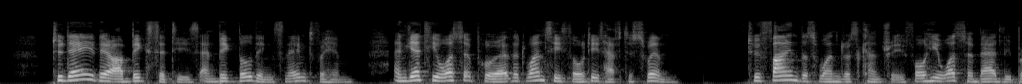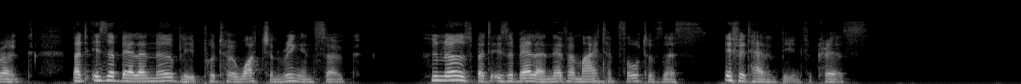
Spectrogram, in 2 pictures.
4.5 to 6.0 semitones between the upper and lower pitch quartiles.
Yes: average, 4.8 semitones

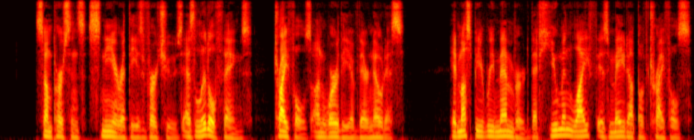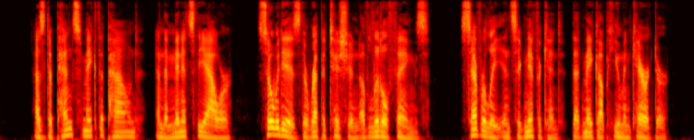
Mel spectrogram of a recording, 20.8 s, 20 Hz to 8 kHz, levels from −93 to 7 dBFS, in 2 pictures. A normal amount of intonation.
Yes: average, 4.7 semitones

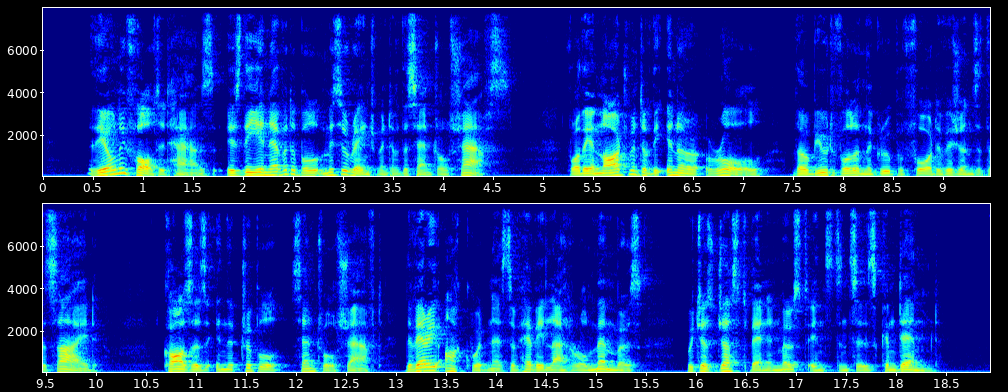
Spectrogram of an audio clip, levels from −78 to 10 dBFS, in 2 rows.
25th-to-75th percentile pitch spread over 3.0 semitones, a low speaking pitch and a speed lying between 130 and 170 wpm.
Yes: average, 5.1 semitones; low, 105 Hz; average, 165 wpm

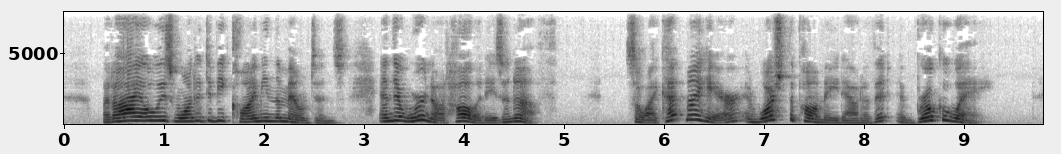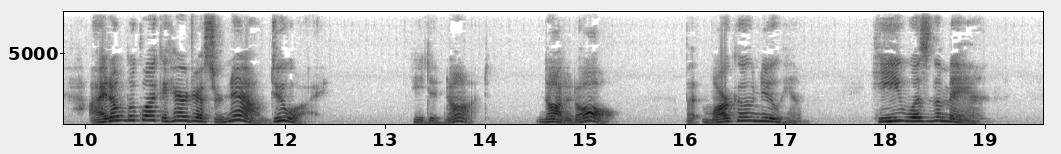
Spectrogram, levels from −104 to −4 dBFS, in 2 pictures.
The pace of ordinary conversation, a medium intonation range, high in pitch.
No: average, 165 wpm; wide, 8.5 semitones; high, 225 Hz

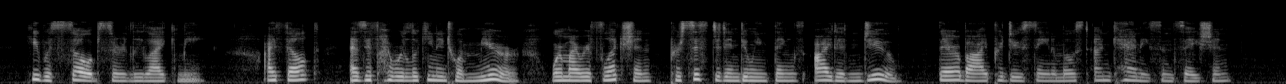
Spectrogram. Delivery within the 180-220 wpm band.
No: average, 150 wpm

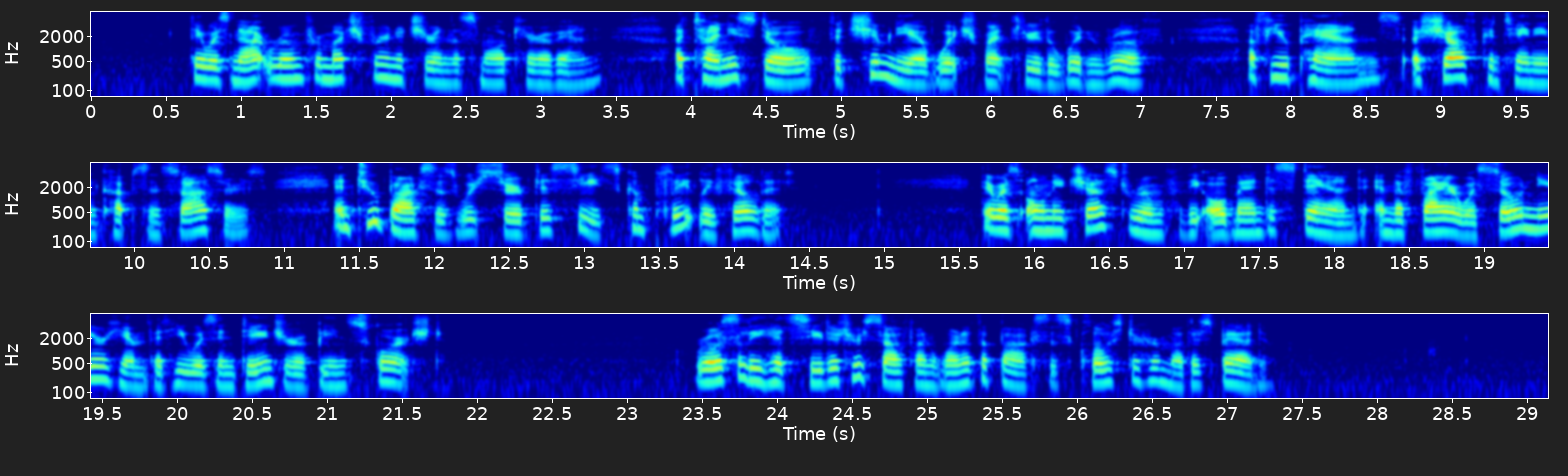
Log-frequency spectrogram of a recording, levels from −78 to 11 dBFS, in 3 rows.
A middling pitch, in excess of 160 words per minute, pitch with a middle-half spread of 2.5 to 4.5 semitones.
Yes: medium, 170 Hz; average, 170 wpm; average, 4.1 semitones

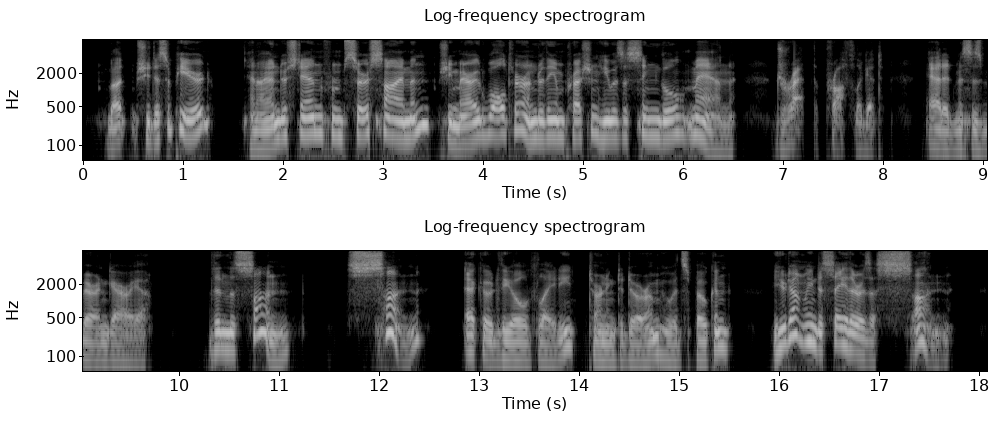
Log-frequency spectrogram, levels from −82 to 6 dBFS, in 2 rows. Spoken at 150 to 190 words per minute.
Yes: average, 165 wpm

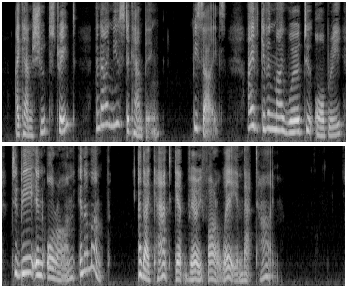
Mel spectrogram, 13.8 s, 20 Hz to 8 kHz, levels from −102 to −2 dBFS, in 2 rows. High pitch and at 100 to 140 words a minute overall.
No: high, 245 Hz; average, 155 wpm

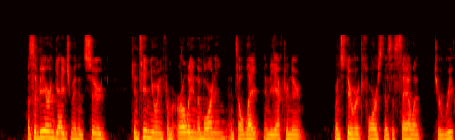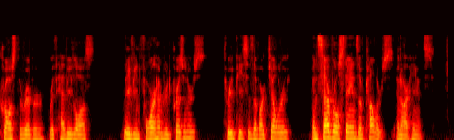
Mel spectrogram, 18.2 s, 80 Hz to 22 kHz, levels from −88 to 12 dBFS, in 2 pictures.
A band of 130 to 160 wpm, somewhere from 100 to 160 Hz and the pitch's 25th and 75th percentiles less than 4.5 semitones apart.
Yes: average, 140 wpm; medium, 140 Hz; narrow, 2.6 semitones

